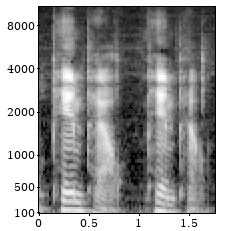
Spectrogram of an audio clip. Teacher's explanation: na will borrow the bilabial place of articulation from PA and will become Ma so pen pal pen pal you you touch your lips here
